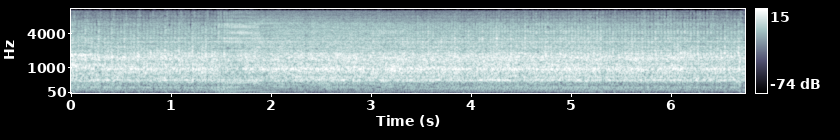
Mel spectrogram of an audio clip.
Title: za50 bad bearing? (running)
